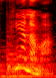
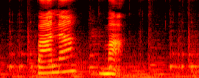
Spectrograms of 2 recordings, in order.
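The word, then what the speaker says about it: Panamá: In English, we hear this country referred to as Panama. Panama. But in Spanish, it is pronounced Panama. Panama. Panama. Where the accent goes, where the force in our words goes, is in a different place.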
